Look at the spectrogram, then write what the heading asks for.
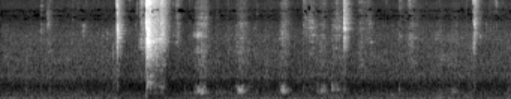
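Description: Close-up eating sounds from a person chewing a mouthful of rice: short wet chewing smacks about every half second, with a sharp click about two seconds in and a few fainter clicks.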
